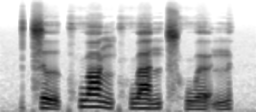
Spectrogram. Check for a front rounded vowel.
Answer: absent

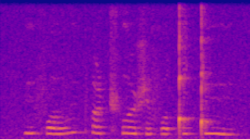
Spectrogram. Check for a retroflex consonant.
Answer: present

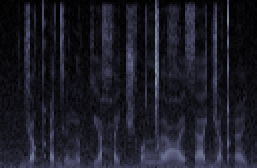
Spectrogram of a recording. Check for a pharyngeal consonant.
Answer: present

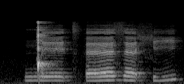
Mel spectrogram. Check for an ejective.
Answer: present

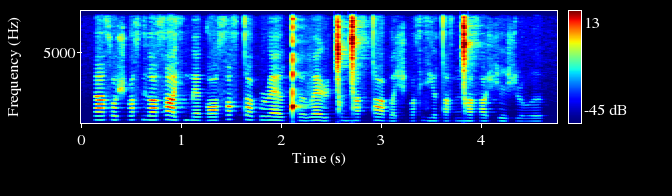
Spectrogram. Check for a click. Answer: present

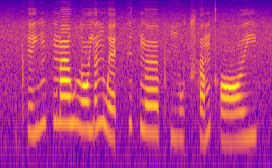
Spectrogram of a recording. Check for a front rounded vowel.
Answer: present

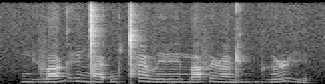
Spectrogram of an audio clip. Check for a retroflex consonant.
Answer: present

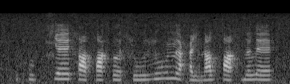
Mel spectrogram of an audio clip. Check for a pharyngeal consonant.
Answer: present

